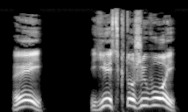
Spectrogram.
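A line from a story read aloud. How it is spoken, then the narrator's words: Shouted into emptiness. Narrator (Russian): прокричал я в пустоту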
